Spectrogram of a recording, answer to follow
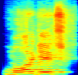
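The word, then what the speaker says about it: mortgage: ये देख, मॉर्गेज T silent होता है, मॉर्गेज जो गिरवी रखा, security, collateral, मॉर्गेज, security, collateral, एक ही बात है।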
